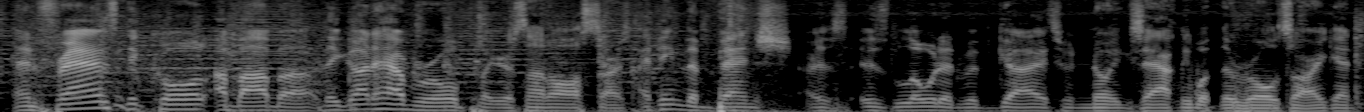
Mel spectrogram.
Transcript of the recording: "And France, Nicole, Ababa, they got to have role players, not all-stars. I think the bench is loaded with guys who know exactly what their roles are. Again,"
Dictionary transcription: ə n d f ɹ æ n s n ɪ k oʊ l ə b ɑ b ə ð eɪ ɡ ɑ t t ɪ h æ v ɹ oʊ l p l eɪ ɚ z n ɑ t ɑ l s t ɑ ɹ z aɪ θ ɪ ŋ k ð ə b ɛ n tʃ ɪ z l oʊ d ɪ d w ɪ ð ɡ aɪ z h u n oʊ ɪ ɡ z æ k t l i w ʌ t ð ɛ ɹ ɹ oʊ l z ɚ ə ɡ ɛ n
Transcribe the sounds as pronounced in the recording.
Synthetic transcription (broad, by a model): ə n f ɹ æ n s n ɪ k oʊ l ə b ɑ b ə ð eɪ ɡ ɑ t t ɪ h v ɹ oʊ l p l eɪ ɚ z n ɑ t ɑ l s t ɑ ɹ z aɪ θ ɪ ŋ k ð ə b ɛ n tʃ ɪ z l oʊ d ɪ d w ɪ ð ɡ aɪ z h u n oʊ ɪ ɡ z æ k t l i w ʌ t ð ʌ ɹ ɹ oʊ l z ɚ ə ɡ ɛ n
